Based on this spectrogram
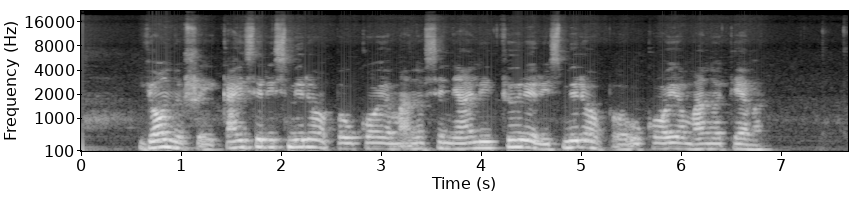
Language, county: Lithuanian, Panevėžys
